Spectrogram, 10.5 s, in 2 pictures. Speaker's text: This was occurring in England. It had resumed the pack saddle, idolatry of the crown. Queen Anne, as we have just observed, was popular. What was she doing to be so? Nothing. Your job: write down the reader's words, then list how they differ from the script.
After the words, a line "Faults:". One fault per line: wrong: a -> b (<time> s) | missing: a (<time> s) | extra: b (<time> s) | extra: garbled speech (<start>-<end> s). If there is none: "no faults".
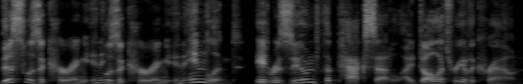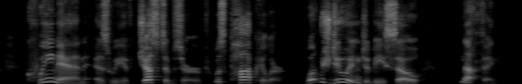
This was occurring in was occurring in England. It resumed the pack saddle, idolatry of the crown. Queen Anne, as we have just observed, was popular. What was doing to be so? Nothing.
Faults:
extra: was occurring in (1.1 s)
missing: had (2.7 s)
missing: she (8.6 s)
